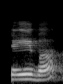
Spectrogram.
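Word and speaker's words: चैव: Please do not pronounce it as Chaiva. It is Chai, Ch with a long I vowel sound. Chaiva. And do not stretch that word. So chaiva. No, that is very incorrect. Va is a small pronunciation. You have to immediately stop it pronouncing va. Okay, do not stretch the va.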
